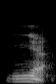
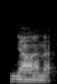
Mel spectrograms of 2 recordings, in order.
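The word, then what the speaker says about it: ज्ञ: But actually it should be pronounced ij, nya, nya, nya. Okay, nya. It is one of the most mispronounced consonant, compound consonant in Sanskrit language, because many people use g, n.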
